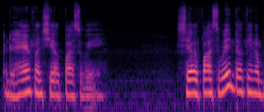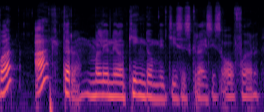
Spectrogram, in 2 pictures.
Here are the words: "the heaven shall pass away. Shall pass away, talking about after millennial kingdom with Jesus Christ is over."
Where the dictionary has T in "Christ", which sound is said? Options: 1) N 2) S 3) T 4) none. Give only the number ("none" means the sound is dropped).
4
